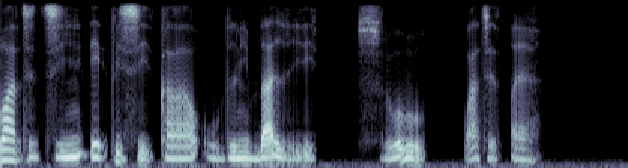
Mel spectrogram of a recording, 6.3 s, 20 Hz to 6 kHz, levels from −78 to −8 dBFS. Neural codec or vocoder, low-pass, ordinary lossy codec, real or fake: autoencoder, 22.05 kHz, a latent of 192 numbers a frame, VITS, trained on many speakers; 5.4 kHz; none; fake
